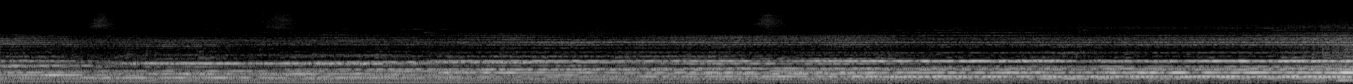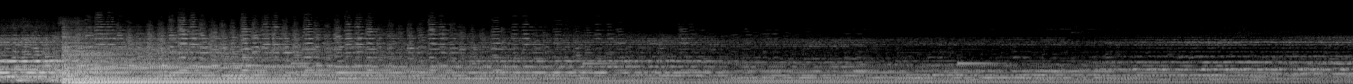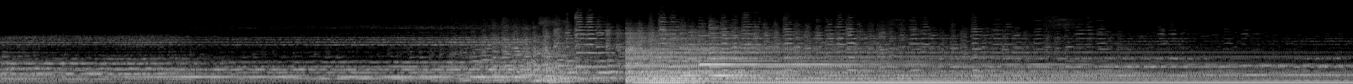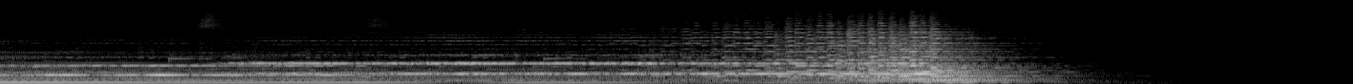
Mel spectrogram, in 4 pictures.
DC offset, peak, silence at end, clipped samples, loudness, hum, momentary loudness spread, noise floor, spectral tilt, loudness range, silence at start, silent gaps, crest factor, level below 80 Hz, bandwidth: under 0.1%; -4 dBFS; 2.95 s; under 0.1%; -25 LUFS; none; 13 LU; -88 dBFS; -6.5 dB/octave; 13 LU; 0 s; none; 20 dB; -42 dBFS; 11.5 kHz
